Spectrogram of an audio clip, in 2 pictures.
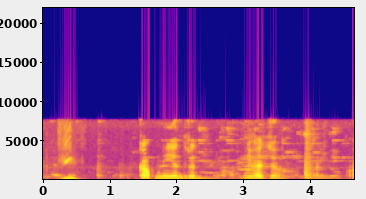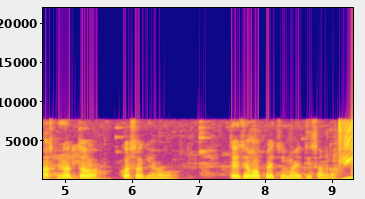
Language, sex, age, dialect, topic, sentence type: Marathi, male, 18-24, Varhadi, agriculture, question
